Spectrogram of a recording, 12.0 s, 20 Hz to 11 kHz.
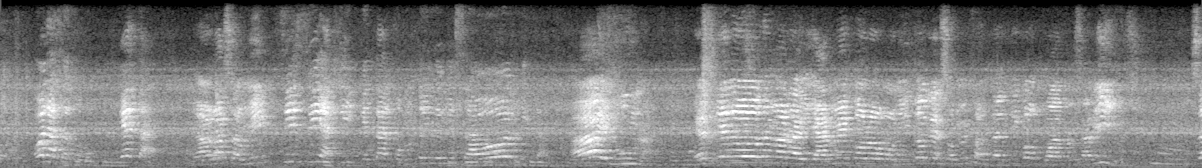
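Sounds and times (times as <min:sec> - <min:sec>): children talking: 0:00.0 - 0:12.0.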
